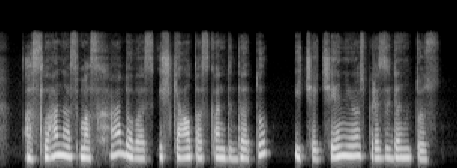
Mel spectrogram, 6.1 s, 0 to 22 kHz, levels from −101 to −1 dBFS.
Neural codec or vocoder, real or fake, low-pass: autoencoder, 48 kHz, 32 numbers a frame, DAC-VAE, trained on Japanese speech; fake; 10.8 kHz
